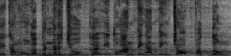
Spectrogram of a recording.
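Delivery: scolding rebuke. Retold or imitated. Preacher rebuking his friend about earrings, high and loud. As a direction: give him a sharp scolding. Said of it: "saya juga tegur dia".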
